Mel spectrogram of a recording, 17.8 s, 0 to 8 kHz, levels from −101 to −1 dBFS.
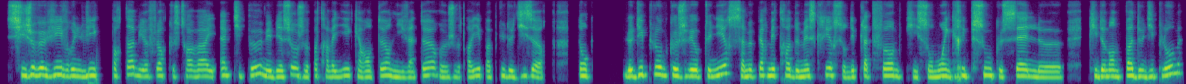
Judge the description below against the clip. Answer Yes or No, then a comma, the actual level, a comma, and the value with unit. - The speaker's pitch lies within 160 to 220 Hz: Yes, medium, 185 Hz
